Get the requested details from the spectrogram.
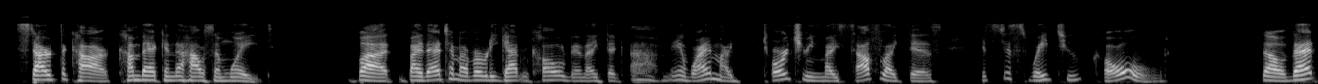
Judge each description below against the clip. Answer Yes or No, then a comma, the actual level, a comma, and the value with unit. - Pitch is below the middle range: No, medium, 185 Hz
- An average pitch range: Yes, average, 3.6 semitones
